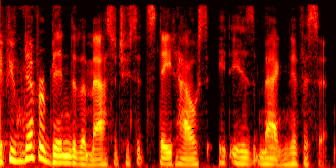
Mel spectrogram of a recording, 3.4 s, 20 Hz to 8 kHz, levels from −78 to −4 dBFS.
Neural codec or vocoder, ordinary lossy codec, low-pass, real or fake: vocoder, 22.05 kHz, 80 mel bands, WaveNeXt; MP3, 64 kbps; 7.2 kHz; fake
